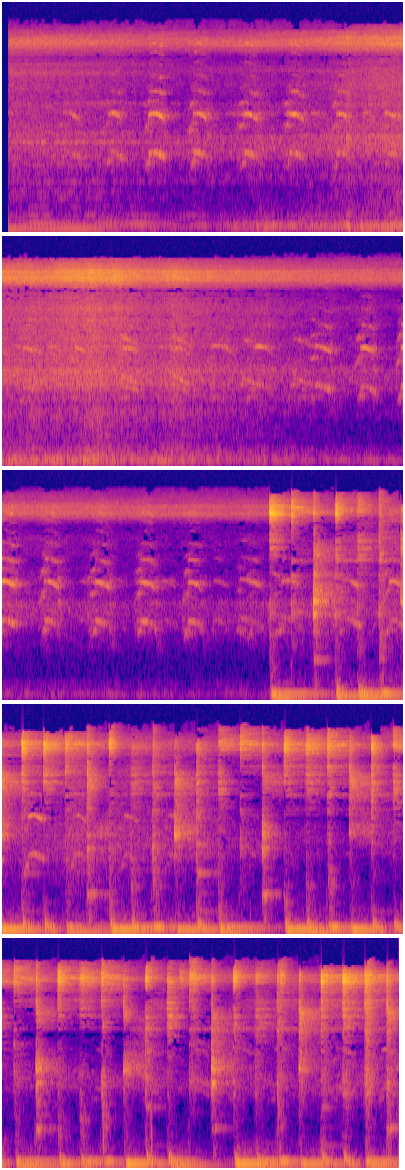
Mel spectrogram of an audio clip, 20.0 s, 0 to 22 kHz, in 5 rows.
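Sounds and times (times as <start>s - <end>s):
bird calling: 0.6s - 14.2s.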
